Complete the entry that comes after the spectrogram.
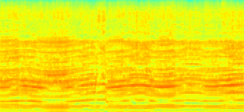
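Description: A drift car in the game Assetto Corsa holds a loud, sustained engine roar in third gear, revs wavering slightly and steady without break, with a faint tire squeal mixed in.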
